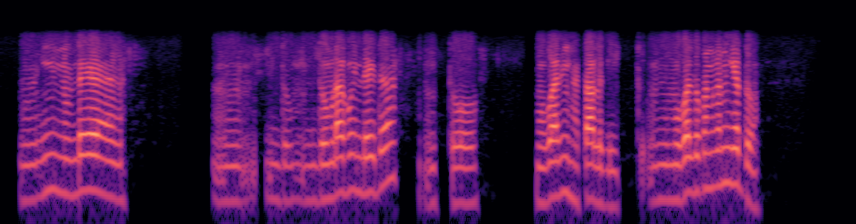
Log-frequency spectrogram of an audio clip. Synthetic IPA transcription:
iɲnɔnɖɛ | d̪ɔmɽakʰɔiɲləjd̪a | t̪ɔ | mɔbajliɲɦat̪aləɡimɔbajld̪ɔkankanɡɛjat̪ɔ

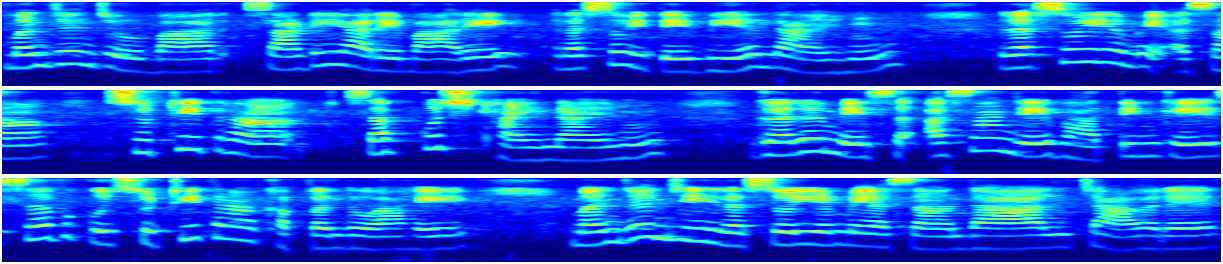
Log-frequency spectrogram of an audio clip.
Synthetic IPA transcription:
mɐ̃ɲd͡ʑənɪ̆d͡ʑoːɓaːɾsaːɖijaːɾeɓaːɾeɾɐsoːit̪ebijə̃nd̪aːɦjũ | ɾɐsoːiəmẽʔɐsã | sʊʈʰit̪ɐɾã | sɐbʱkʊd͡ʑʱʊʈʰaːĩːn̆d̪aːɦjũ | ɡʱɐɾəmẽɐsãɲd͡ʑebʱaːt̪inɪ̆kʰeːsɐbʱkʊd͡ʑʱʊsʊʈʰit̪ɐɾãkʰɐpə̃nd̪oaːɦeː | mɐ̃ɲd͡ʑənɪ̆d͡ʑiːɾɐsoːimẽɐsãd̪ʱaːlt͡ɕaːʋəɾ

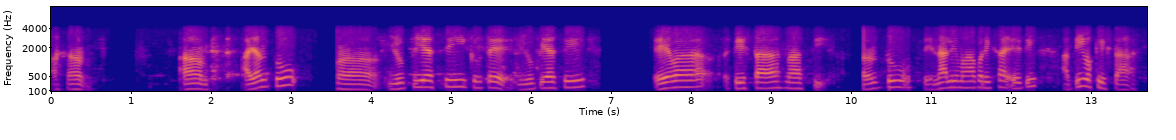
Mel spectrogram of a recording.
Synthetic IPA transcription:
amɐ̰jɐnt̪u | juːpiesikɾut̪ejuːpiesi | eːʋɐkliʂʈaːnaːst̪ḭ | pɐɾɐnt̪useːnaːlimɐɦaːpɐɾiːkʂaeːʈ̪iɐ̰t̪iʋɐkliʂʈaː

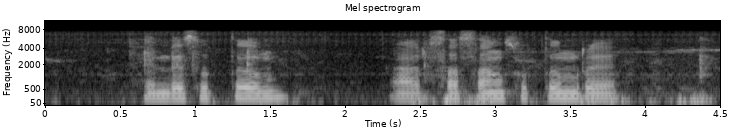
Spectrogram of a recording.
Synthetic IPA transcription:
hɛndɛsut̪əm | aɾsasaŋsut̪əmɾɛ

